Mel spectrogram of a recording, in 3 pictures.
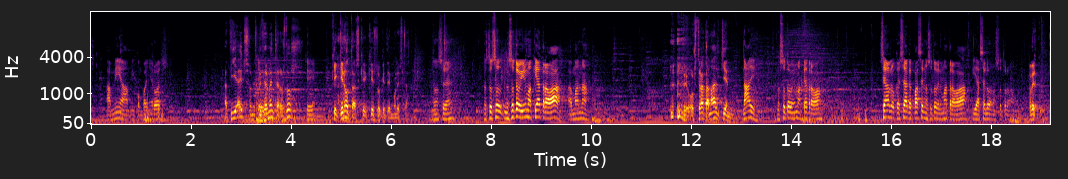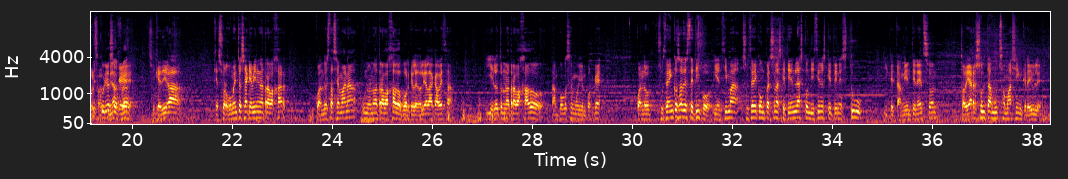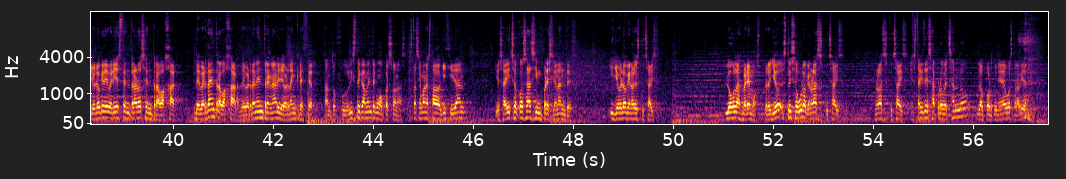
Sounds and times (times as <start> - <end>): Music: 0.0 - 57.5.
